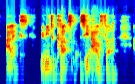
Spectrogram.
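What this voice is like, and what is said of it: Put-on German accent. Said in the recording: “I'll do the accent as best I can ... a German teacher”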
